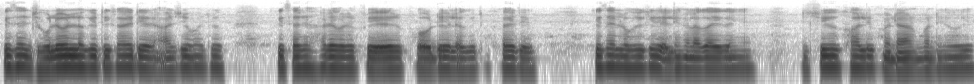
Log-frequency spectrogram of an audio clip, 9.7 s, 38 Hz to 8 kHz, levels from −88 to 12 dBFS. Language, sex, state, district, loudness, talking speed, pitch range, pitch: Hindi, male, Madhya Pradesh, Umaria, -16 LUFS, 185 wpm, 100-110 Hz, 105 Hz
